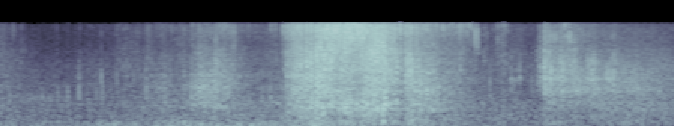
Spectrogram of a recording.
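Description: Skis carving and scraping across hard snow as a giant slalom racer passes close by: a hiss that builds, peaks about two seconds in and fades, with a second short scrape near the end.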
